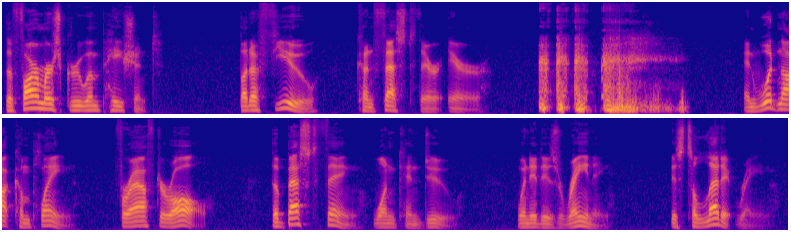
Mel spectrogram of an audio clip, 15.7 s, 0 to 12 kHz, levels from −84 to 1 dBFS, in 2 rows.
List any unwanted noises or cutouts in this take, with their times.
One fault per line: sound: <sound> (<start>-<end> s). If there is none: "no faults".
sound: throat clearing (5.4-6.9 s)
